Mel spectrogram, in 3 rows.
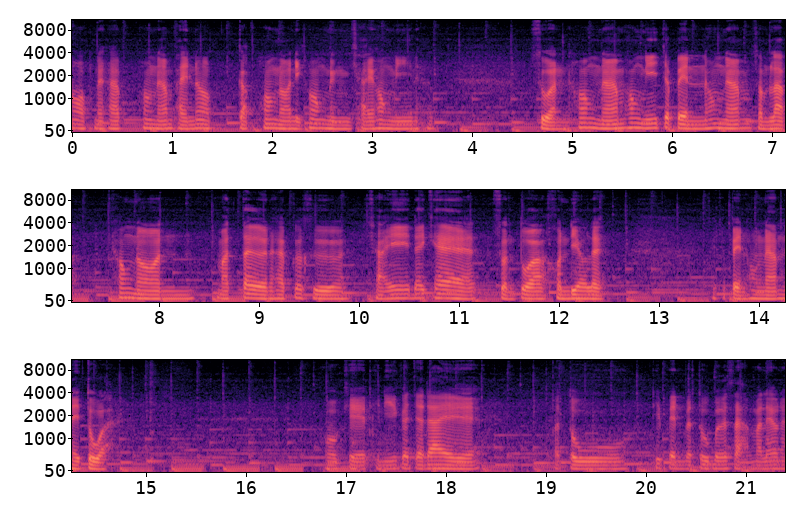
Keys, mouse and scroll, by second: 0.3 Return, 2.1 Return, 4.2 space, 5.8 space, 5.9 click, 7.5 click, 8.6 click, 10.7 Return, 12.4 Return, 13.7 scroll down 1, 14.0 middle click, 14.7-15.1 scroll down 2, 15.7 click, 16.1 double click, 18.2 space, 19.6 click.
